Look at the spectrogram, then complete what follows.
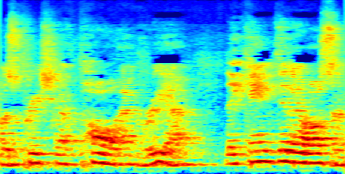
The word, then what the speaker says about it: Berea: paul came and preached to the people in berea and that is how you pronounce it he came to preach also amen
